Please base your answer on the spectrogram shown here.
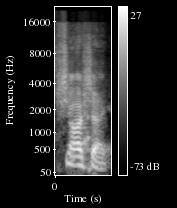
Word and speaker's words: Shashek: Yeah, it's pronounced Shashek, but yes. Shashek, okay. Like Shawshank Redemption, but without the end.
